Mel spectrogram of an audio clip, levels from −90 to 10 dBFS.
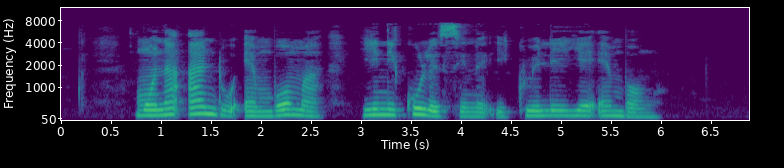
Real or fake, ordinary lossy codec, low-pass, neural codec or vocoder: real; AAC, 48 kbps; 7.2 kHz; none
